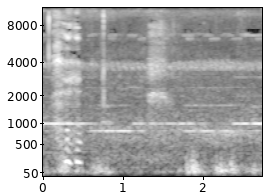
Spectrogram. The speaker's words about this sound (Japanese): あ救急車ですかね救急車っぽいです 大丈夫かな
